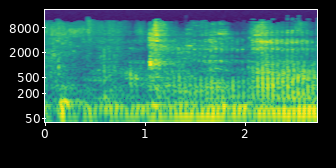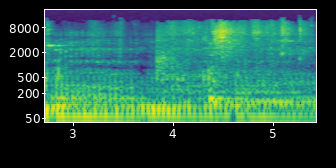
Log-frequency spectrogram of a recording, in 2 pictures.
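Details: Pet puma Ceaser, a cougar living at home with its owners, gives a deep, steady purr: a dense, fast-throbbing low rumble that holds throughout. Faint rustling and handling sounds are heard over it.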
